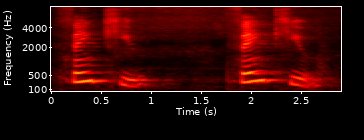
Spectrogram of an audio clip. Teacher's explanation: Ini vowel ketemu eng, maka dia akan menjadi nasalized.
